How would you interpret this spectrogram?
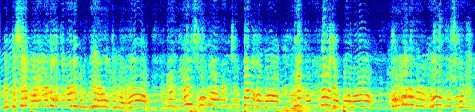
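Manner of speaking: mock child talking back to the grown-ups, high and giggly; cheeky boy's voice. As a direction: play the sulky little boy talking back, laughing. Voicing the boy's cheeky reply.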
